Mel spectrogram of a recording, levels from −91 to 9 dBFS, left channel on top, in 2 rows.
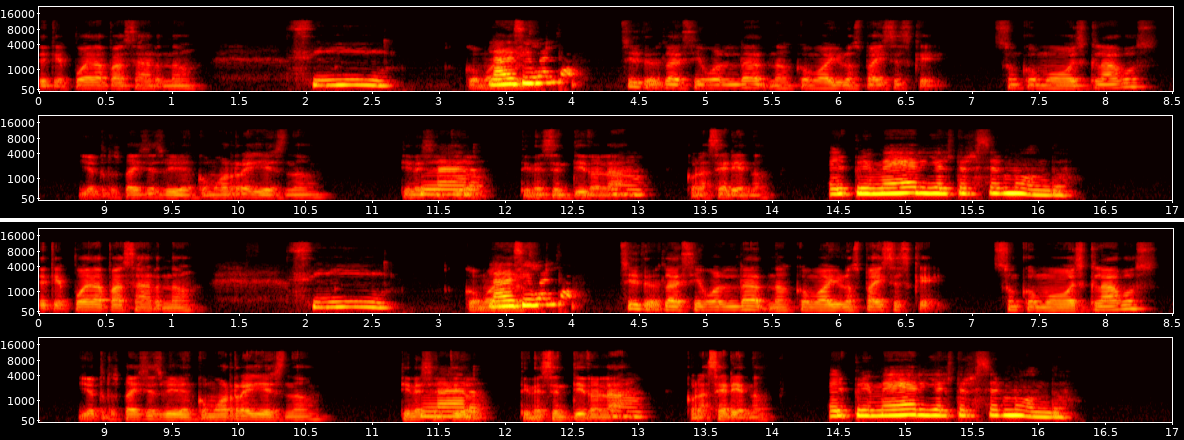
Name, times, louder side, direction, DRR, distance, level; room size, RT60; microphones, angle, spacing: voice 1, 0.0-1.6 3.2-3.7 4.4-6.8 7.2-8.3 8.8-10.6 11.2-11.9 12.1-13.0 13.4-14.0, right 3 dB, 60° right, 0.5 m, -37 dB
voice 2, 2.1-2.6 3.4-4.0 11.4-11.8 12.8-13.0 14.4-16.2, left 2 dB, 10° right, 0.4 m, -23 dB
3.1 x 2.0 x 2.3 m
head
